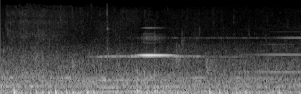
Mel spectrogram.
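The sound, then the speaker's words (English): Steady, irregular lapping of water against a boat hull, low and rumbling, with a faint sustained high tone drifting in the background. No voices. “I hear a constant lapping. The sound rumbles through the drum boat.”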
